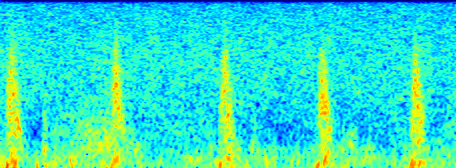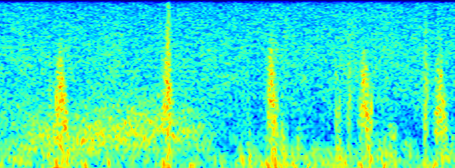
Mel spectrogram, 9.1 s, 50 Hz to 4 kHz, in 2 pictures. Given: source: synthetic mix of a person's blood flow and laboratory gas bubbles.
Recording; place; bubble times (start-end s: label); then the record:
Doppler ultrasound of blood flow; subclavian vein
7.89-7.97 s: bubbles
8.23-8.32 s: bubbles
From the record:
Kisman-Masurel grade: 111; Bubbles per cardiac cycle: 1 to 2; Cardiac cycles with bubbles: 1 to 10%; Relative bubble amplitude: barely perceptible (0.100 to 0.250); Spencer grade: 1 (occasional bubble signal discernible with the cardiac motion signal, with majority of cardiac periods free of bubbles); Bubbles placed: anywhere in the cardiac cycle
